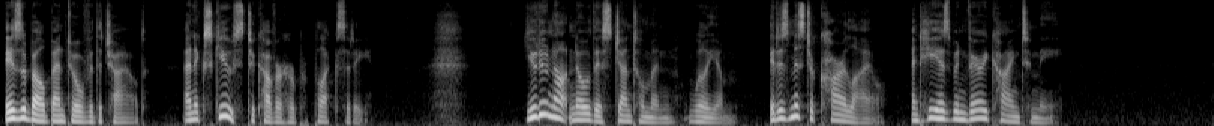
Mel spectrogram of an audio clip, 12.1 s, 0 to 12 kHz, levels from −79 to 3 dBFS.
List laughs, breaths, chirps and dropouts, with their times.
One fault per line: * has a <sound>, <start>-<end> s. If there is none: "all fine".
all fine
